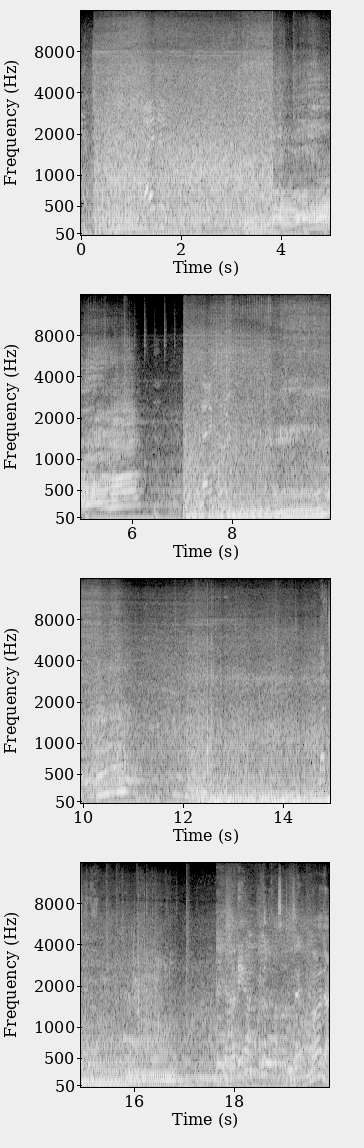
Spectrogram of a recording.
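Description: Close exhaust revving from a Corvette, with repeated rising and falling engine sweeps mixed with road noise while people talk throughout.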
